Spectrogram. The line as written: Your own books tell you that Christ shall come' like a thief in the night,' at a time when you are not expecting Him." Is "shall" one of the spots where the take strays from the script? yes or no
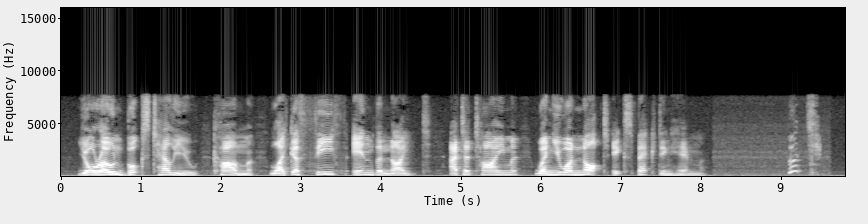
yes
